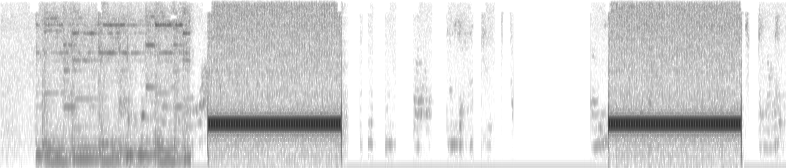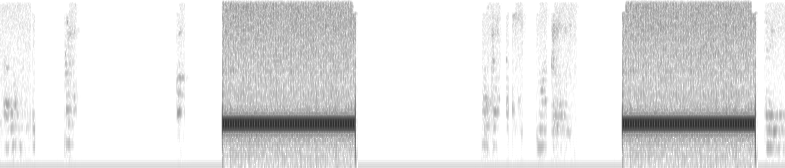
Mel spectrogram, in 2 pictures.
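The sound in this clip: Telephone ringback tone while a call is transferred to a manager: four long, steady, evenly spaced beeps separated by silence, after a short burst of garbled line noise.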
